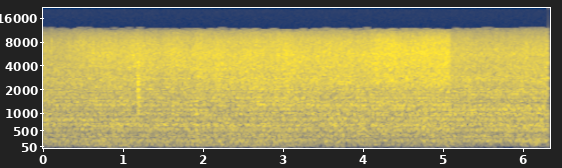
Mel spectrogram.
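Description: Steady rushing of sea surf breaking on a rocky shore, an even noise with no separate waves standing out.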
